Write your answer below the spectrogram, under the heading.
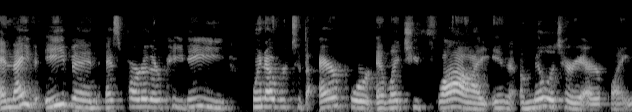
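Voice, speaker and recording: The speaker has a Tennessee accent and ordinary pitch variation. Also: woman. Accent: Southern US (Tennessee). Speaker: middle school STEM teacher. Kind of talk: online presentation to teachers.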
